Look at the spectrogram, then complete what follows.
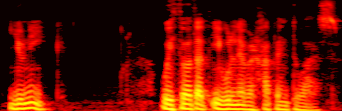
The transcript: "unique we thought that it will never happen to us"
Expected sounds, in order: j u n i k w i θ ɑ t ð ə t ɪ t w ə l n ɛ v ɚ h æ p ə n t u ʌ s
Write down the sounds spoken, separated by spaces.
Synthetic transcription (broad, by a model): j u n i k w i θ ɑ t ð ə t ɪ t w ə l n ɛ v ɚ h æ p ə n t u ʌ s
